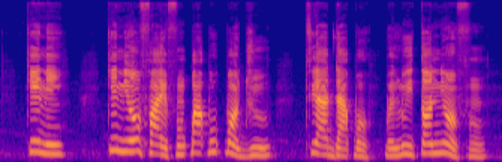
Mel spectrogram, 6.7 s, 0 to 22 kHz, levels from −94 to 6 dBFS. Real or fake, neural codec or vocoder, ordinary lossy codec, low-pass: real; none; none; none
